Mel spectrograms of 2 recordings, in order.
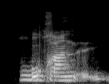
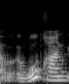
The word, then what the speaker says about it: Robran: Robran, der Vor- und der Nachname wird meistens nicht so, kommt meistens nicht so, wie der geplant war von meinen Eltern, ausgesprochen. Aber ja, Robran ist, kommt aus dem Norden und heißt eigentlich die Räuber.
